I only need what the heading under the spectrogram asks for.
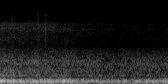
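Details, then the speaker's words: Lexus LS460 V8, stock exhaust, heard from behind the car at idle with an assistant starting it; soft, even low hum, very hushed, no knocks or leaks; built to be as quiet as possible, normal idle. "Aga see Lexus on tehtud ilmselgelt selleks, et see oleks võimalikult vaikne. Tahaks seda V8 häält natuke rohkem välja saada."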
